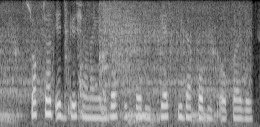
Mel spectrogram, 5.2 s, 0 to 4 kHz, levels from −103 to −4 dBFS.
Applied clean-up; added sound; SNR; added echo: none; Toilet flush / Water; 8 dB; none.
